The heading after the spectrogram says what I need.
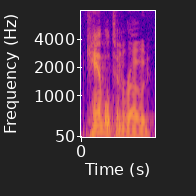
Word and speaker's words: Campbellton Road: County off of she's she pronounced it Ron it's actually Campbellton Road um very dangerous Street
